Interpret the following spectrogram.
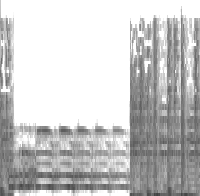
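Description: The dance music drops out, leaving a chicken clucking in a quick, even run of clucks on one pitch, about four or five a second. The full beat comes back in about two and a half seconds in.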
